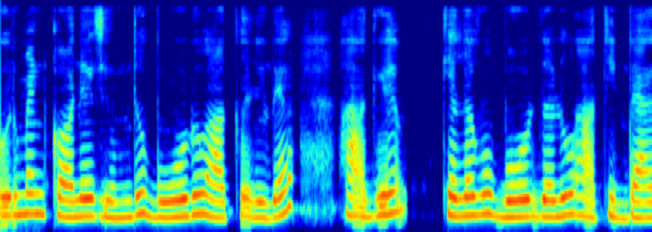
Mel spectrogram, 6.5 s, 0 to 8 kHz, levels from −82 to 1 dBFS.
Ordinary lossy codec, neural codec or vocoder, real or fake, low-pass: none; codec, 16 kHz, 1 kbps, FunCodec, trained on Chinese and English, 50 frames a second; fake; 7.2 kHz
